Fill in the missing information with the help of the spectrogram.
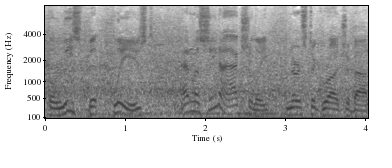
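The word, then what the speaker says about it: Mussina: Here's Mike Messina in the game, and Messina is the way he prefers to have it pronounced.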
